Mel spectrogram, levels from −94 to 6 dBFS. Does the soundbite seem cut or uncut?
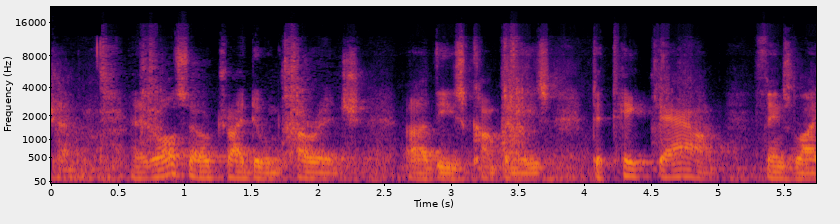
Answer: uncut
